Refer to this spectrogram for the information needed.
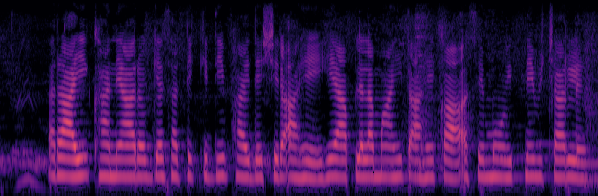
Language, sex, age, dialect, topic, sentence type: Marathi, female, 18-24, Standard Marathi, agriculture, statement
